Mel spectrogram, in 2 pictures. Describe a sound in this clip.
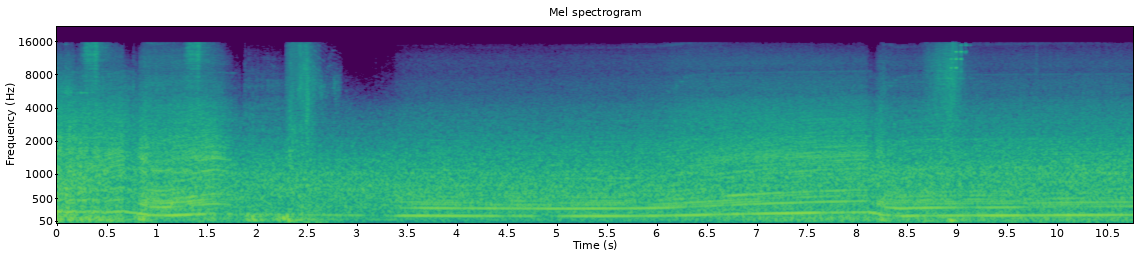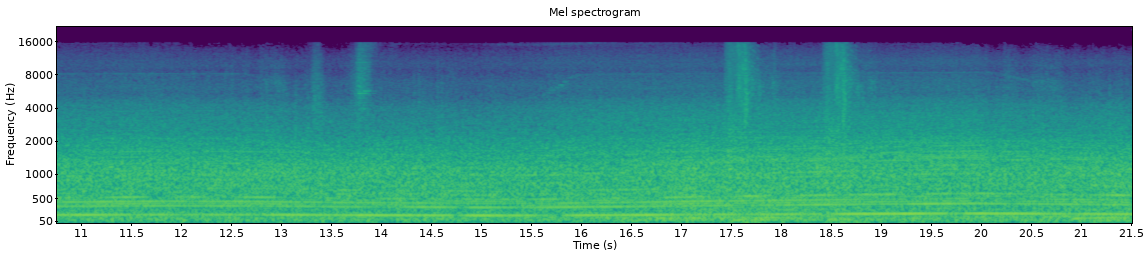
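Tyres roll and hiss on the road.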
